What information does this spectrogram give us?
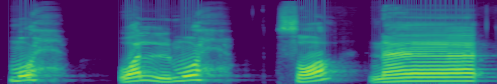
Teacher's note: হার উচ্চারণটা গলার ভিতর থেকে চিকুন হয়ে বের হবে ওয়াল মুহ না এক আলিফ টান খারা জবর ওয়ালতু মিনান মিনান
